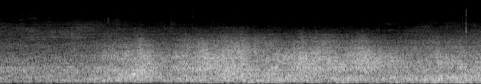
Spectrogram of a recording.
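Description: Jet airliner's engines running as it rolls along the runway after landing, a steady roar that grows louder about a second in.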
